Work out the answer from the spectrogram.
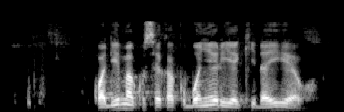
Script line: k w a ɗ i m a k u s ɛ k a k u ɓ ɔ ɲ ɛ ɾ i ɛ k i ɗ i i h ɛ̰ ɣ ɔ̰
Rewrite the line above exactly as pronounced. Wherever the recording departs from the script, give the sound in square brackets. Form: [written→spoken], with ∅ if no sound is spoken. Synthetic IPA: k w a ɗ i m a k u s ɛ k a k u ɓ ɔ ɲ ɛ ɾ i ɛ k i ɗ [i→a] i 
